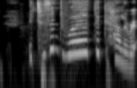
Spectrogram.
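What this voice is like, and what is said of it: Mock British accent. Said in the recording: “however you would say that in a British accent”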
